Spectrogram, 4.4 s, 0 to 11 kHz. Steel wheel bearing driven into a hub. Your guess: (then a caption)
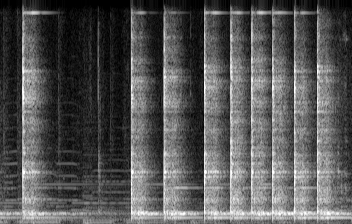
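Seated. A new steel front-wheel bearing on a Beta RR350 enduro bike is hammered into the hub with a large socket on its outer race, giving nine sharp, bright metallic knocks with a short ring. The knocking sound changes once the bearing reaches its seat, and it is confirmed fully seated because the lock washer groove is now exposed.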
